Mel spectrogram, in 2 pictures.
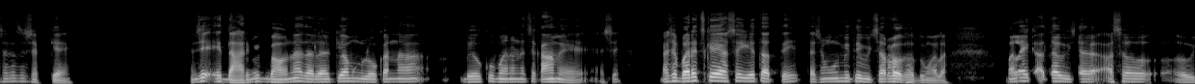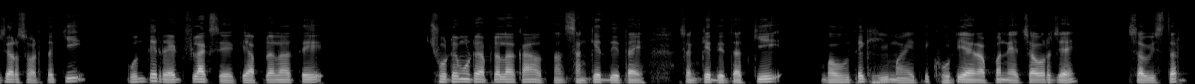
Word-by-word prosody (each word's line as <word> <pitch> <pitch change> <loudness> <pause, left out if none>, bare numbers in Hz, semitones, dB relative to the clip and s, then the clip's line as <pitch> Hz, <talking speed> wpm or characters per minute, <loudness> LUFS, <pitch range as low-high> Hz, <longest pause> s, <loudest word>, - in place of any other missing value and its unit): कसं 140 -1 -9
शक्य 105 -2 -3
आहे? 85 -2 -5 1.2
म्हणजे 145 +9 +3
हे 140 - +3
धार्मिक 110 +7 +2
भावना 125 +4 +4
झाल्या 125 -1 +4
किंवा 145 +1 +5
मग 135 - -1
लोकांना 130 +2 +1 0.6
बेवकूफ 125 +2 0
बनवण्याचं 130 0 0
काम 130 +2 +4
आहे 105 -5 0
हे 100 - -7 0.2
असे. - - -11 0.5
असे 140 +4 +3
बरेच 155 +3 +7
काही 175 -2 +8
असे 155 +1 +4
येतात, 150 -2 +4
ते 125 +4 -1
त्याच्यामुळे 135 +3 -2
मी 145 - +1
ते 145 - +4
विचारला 130 +1 +4
होत 115 -3 +4
तुम्हाला. 95 -2 -3 0.6
मला 155 +2 +3
एक 160 - -1
आता 145 - +3
विचार 130 -3 +1
असं 130 -2 -1
अ, 90 - -10
विचारावसं 115 +1 -1
वाटतं 95 +4 -5
की, 145 +6 -3 0.4
कोणते 135 +7 -1
रेड 110 -4 0
फ्लॅग्स 125 -5 +1
आहेत 95 -1 -2
की 105 - 0
आपल्याला 105 +2 0
ते 110 +1 0 1.2
छोटे-मोठे, 125 0 0
आपल्याला 115 0 +1
काय 115 +1 -1
होतं 105 - -6
ना, - - -7
संकेत 105 +2 -2
देताय, 100 -1 0 0.4
संकेत 110 +2 0
देतात, 100 -1 -1
की 125 +2 +1 0.5
बहुतेक 105 +4 -1
ही 100 +2 -3
माहिती 95 -4 -5
खोटी 95 +5 -1
आहे 105 - +5
आणि 100 - +1
आपण 105 +3 -3
याच्यावर 105 +3 0
जे 100 - +4
आहे 105 - 0 0.6
सविस्तर 100 +5 0
120 Hz, 165 wpm, -24 LUFS, 105-130 Hz, 1.2 s, काही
